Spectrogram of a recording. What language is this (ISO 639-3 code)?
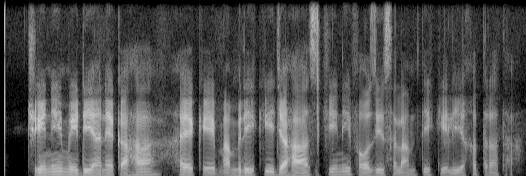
urd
